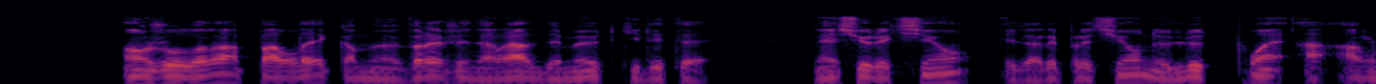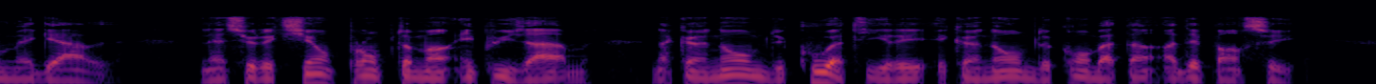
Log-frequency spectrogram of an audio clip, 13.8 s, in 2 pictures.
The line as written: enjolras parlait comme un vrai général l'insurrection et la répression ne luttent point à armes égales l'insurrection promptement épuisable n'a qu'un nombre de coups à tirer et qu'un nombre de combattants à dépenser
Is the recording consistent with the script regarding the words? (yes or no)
no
